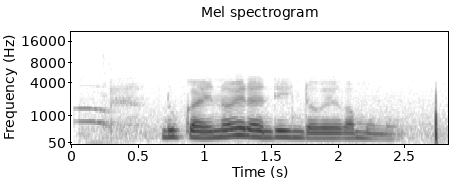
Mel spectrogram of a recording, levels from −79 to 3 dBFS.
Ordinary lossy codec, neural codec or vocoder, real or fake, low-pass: none; none; real; 19.8 kHz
